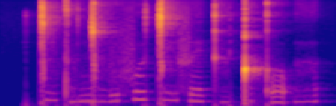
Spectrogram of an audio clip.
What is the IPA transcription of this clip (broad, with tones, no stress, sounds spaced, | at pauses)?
ǀ e̤˦ tʼ ə̤˨ ŋ͡ǀ o̤˨ v f ɯ˦ ǀ e̤˦ f e˨ kʰ ə̤˨ ǃ ə̤˦ kʼ o˨ ʔ ə̤˦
